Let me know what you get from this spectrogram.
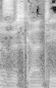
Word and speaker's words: Visconti: Pronounced Ludwig, that's what he put in there, directed by Visconti, is that how you say it? – Yeah, Luciano Visconti, yeah.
